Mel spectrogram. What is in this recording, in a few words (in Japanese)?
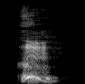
"ふん！", 戦闘ボイス（中年・低音）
